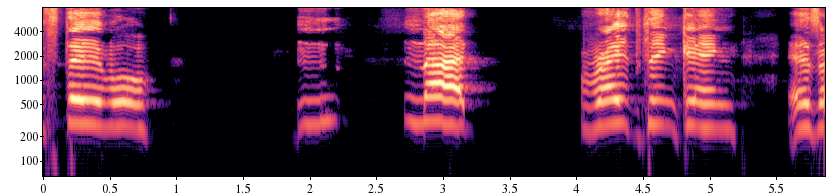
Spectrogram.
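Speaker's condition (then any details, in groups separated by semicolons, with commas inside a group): Cerebral palsy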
